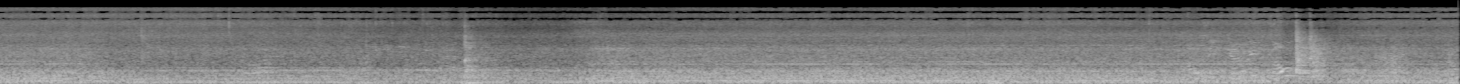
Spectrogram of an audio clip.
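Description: A tractor engine rumbles steadily in a large echoing shed.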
